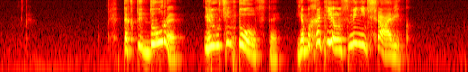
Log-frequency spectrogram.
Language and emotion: Russian, angry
